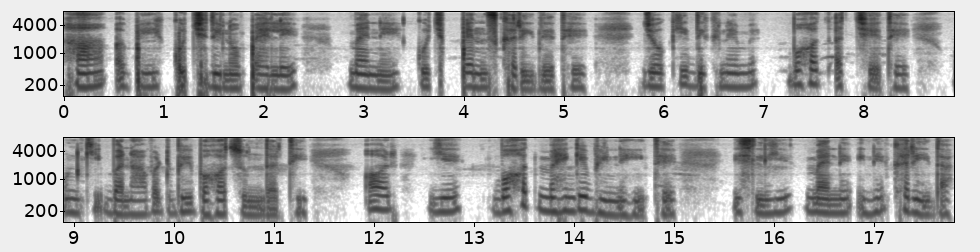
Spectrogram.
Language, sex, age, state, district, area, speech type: Hindi, other, 30-45, Uttar Pradesh, Sonbhadra, rural, spontaneous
